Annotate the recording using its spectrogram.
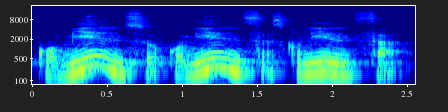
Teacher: a sílaba tônica sempre vai ser onde tem o ditongo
